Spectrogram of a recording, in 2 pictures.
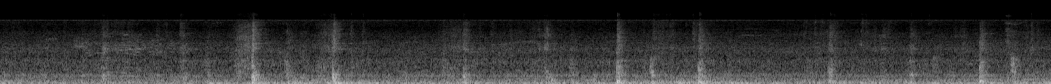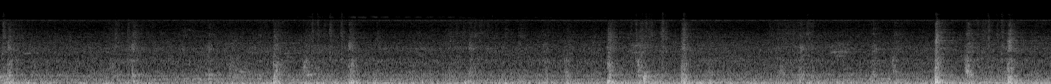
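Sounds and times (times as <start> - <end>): train coaches rumbling past: 0.0 - 21.0
train wheels knocking over rail joints: 1.8 - 3.8, 15.1 - 21.0.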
